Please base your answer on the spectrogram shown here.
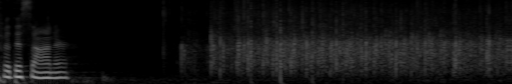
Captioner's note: applause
